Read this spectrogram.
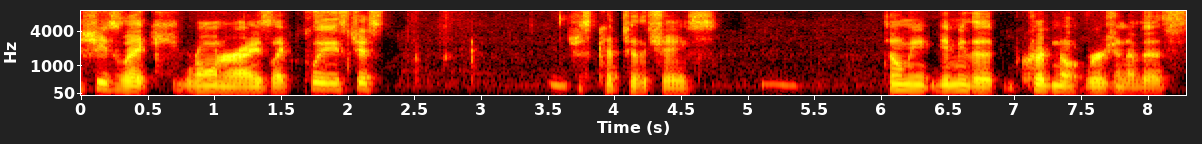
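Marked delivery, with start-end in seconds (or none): none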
